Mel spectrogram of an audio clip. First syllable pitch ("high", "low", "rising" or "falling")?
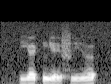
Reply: rising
